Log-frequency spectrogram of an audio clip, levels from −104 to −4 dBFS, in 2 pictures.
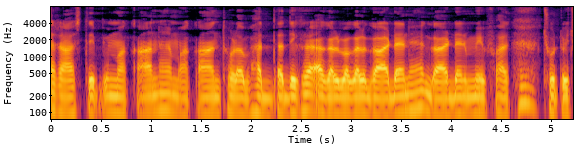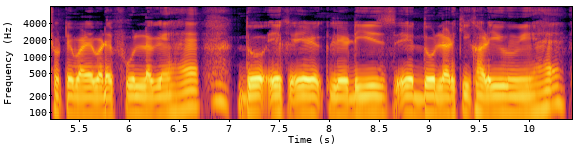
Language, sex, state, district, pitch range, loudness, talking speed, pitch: Hindi, male, Rajasthan, Nagaur, 95-100 Hz, -16 LUFS, 195 wpm, 95 Hz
